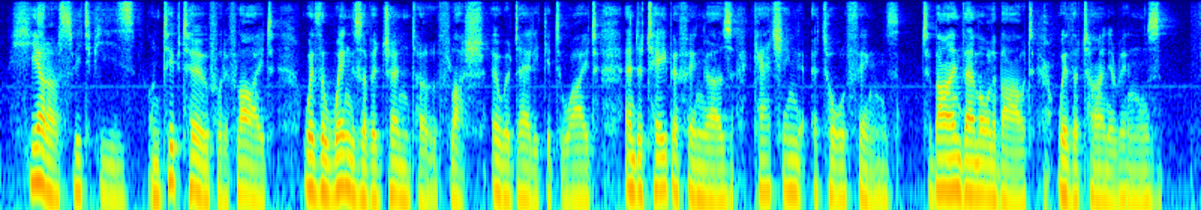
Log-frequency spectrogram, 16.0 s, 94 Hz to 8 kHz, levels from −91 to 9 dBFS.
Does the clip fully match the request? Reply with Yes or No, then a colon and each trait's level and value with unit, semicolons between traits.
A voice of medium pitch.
No: low, 120 Hz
